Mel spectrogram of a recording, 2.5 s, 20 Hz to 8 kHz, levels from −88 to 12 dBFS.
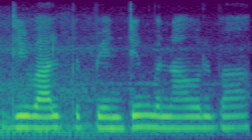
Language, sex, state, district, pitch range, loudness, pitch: Bhojpuri, male, Jharkhand, Palamu, 200-205 Hz, -16 LUFS, 200 Hz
